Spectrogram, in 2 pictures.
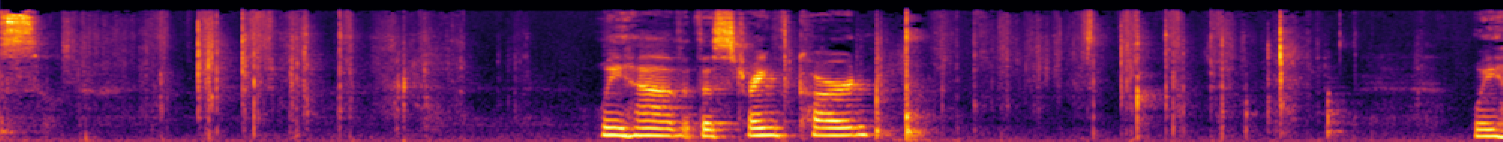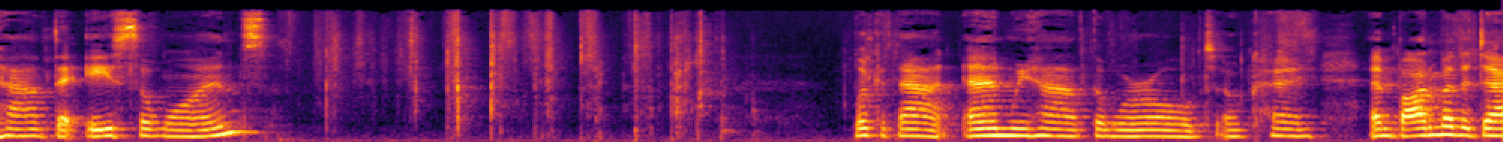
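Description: Playing cards riffle and slap softly as they are shuffled.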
